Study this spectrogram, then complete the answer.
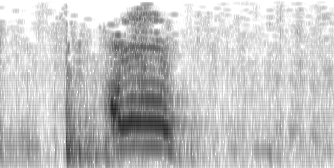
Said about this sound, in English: Oh! I fell over a chair!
